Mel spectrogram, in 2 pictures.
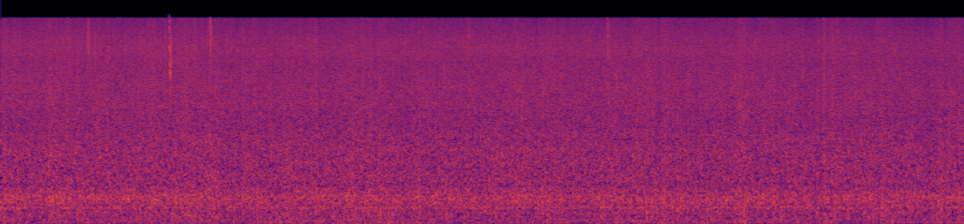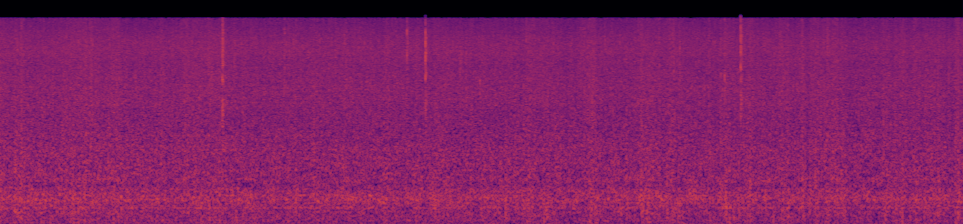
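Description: Heavy rain falling steadily as an even hiss, with a few sharp ticks scattered through it.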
